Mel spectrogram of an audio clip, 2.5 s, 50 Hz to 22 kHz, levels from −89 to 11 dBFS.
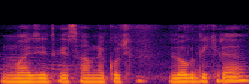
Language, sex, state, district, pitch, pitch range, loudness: Hindi, male, Bihar, Patna, 125 Hz, 125-140 Hz, -16 LUFS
